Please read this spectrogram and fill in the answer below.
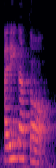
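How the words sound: It is said with a Tokyo accent.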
